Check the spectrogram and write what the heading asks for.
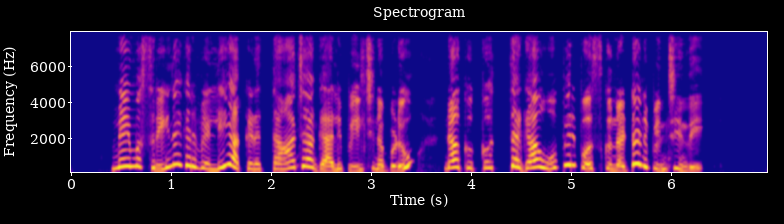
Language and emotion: Telugu, happy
